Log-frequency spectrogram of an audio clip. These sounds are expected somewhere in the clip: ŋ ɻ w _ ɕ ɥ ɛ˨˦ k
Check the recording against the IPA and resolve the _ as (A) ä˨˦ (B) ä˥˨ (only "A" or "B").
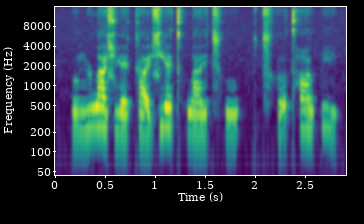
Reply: B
